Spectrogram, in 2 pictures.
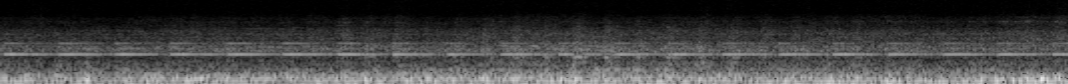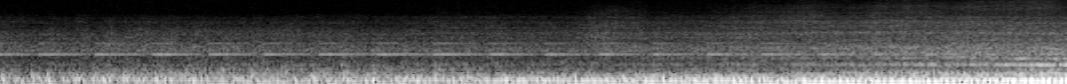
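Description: A BNSF train rolls through Detroit Lakes, Minnesota on the Staples Subdivision, a steady rumble with faint clickety-clack of cars that swells louder and closer toward the end as the trailing engine nears, with no talking.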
